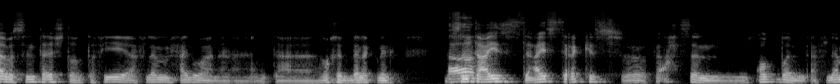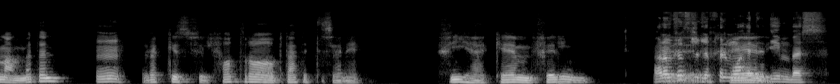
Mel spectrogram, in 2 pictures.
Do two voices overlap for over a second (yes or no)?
yes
